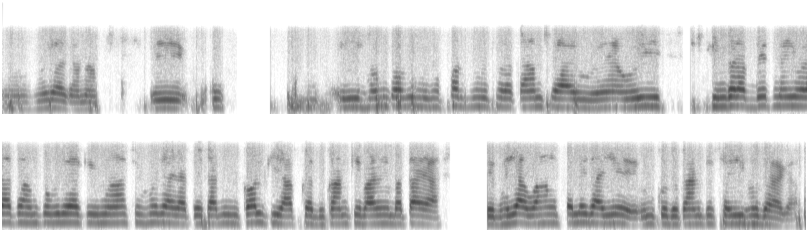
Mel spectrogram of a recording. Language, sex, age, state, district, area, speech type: Hindi, male, 18-30, Bihar, Vaishali, rural, conversation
